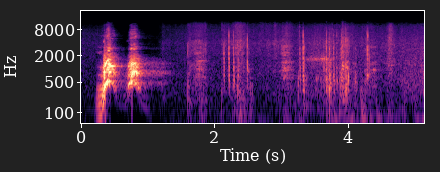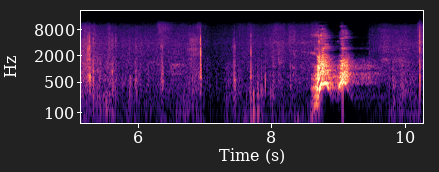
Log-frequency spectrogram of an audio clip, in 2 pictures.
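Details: Sugar Tree, a Doberman indoors, barks at a cow skull hung on the living-room wall, trying to protect her owner. Two loud, sharp barks, one at the start and one near the end, with quieter rustling and small knocks between.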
